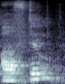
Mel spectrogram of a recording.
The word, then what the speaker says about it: often: It's often. Remember silent letters from when you were a kid? You don't say comb. You don't say receipt. You don't say pneumonia. It's often. Get it right.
